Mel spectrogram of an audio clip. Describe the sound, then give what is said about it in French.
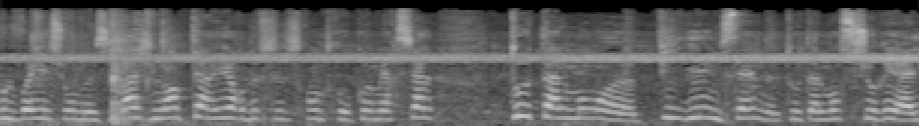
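A continuous, high-pitched electronic alarm rings steadily without a break at a looted shoe store in a shopping centre in Sevran, Seine-Saint-Denis, France, while a man talks over it the whole time. “Et on entend la, ce qu'on entend, c'est la, c'est une, une alarme.”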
